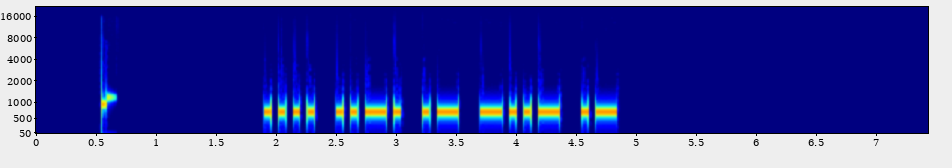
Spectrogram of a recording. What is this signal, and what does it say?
Morse code, heard as a keyed tone, about 20 wpm, 700 Hz. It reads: HFAXA
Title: Code Groups - 5 Letters - 20wpm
